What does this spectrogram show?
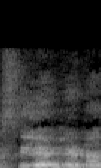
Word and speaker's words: Coelenterata: और यहां पे एक सिलेंट रेटा को हम लोग अदर नेम से जानते हैं डेरिया सी साइलेंट है जिसे सिलेंट्र रेटा नहीं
